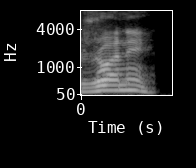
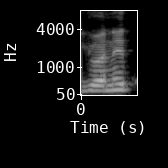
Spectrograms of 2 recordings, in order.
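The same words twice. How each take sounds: First: The first sound is a stronger, R-like sound. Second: The first sound is a plain Spanish J. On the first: The speaker calls it right. "La J hay que pronunciarlo un poquito más fuerte" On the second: The speaker calls it wrong. "yo también lo pronunciaba así"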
